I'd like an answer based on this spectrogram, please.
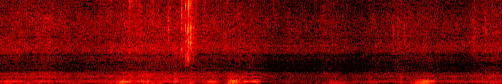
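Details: Honey bees and other insects visiting lavender in Moseltal, Germany, make a steady, low, humming buzz that swells and fades as they fly close and away.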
